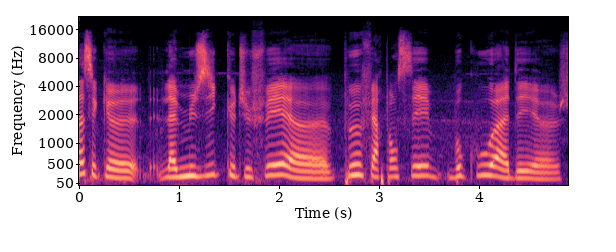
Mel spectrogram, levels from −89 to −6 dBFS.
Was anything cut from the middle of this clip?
no; 0 cuts

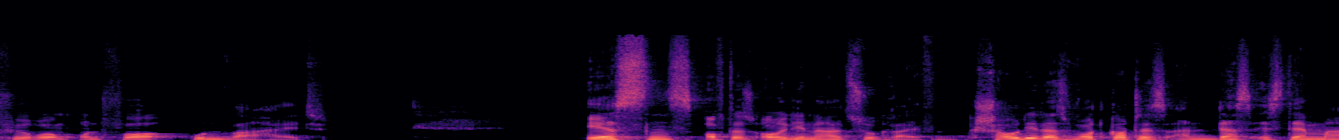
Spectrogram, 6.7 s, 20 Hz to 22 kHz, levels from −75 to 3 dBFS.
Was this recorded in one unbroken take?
no; 1 cut; at 4.8 s

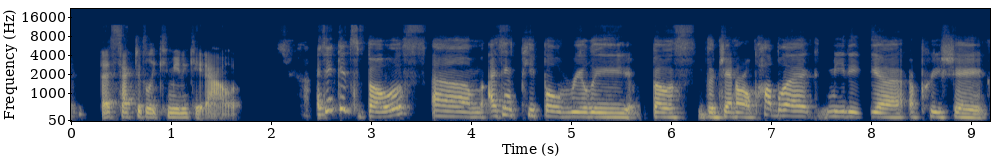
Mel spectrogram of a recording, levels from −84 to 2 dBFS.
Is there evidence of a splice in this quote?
no; 0 cuts

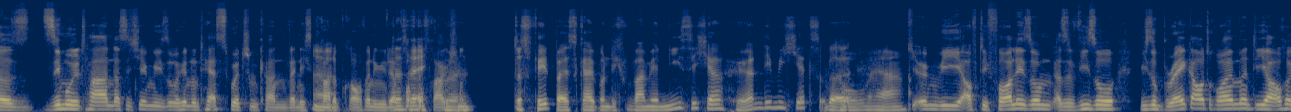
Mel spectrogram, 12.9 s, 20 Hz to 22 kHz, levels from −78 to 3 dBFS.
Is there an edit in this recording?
yes; 2 cuts; at 4.6 s, 9.1 s

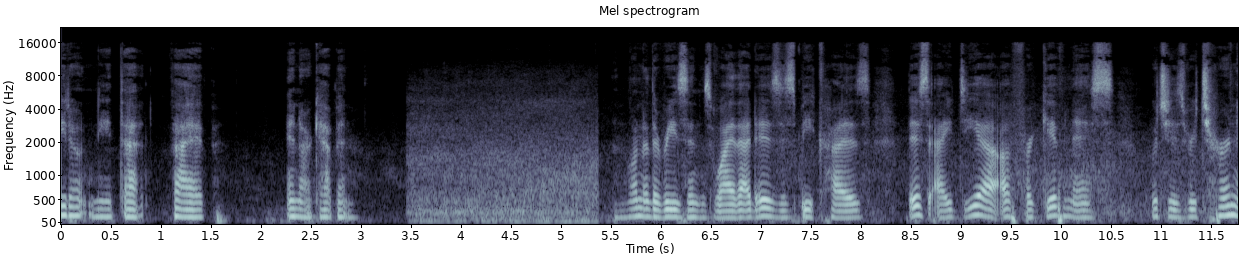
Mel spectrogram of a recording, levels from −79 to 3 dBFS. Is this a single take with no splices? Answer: no; 1 cut; at 5.4 s

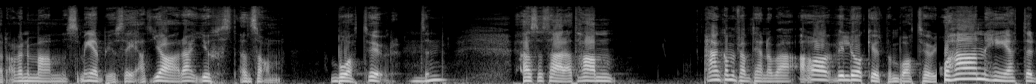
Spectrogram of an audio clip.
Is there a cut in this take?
yes; 1 cut; at 9.4 s

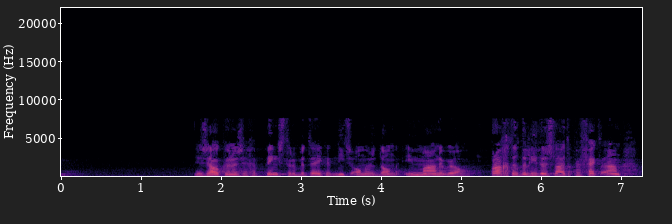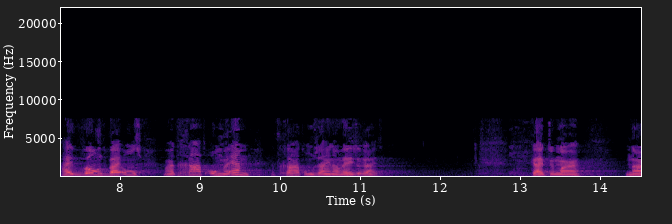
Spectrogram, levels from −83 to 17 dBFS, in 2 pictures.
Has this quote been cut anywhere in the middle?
yes; 1 cut; at 5.2 s

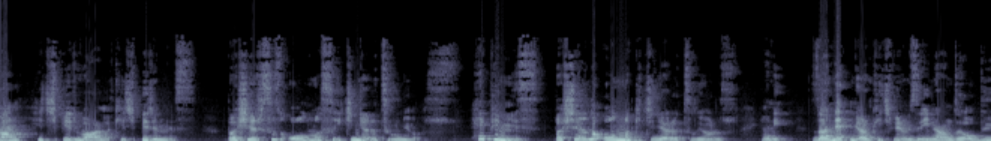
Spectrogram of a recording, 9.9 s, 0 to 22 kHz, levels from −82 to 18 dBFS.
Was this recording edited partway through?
yes; 1 cut; at 4.6 s

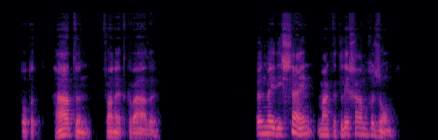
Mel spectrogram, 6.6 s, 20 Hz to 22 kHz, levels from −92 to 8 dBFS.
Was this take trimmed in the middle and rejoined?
no; 0 cuts

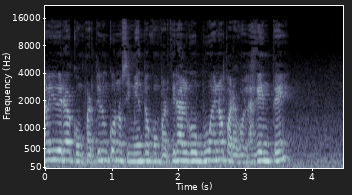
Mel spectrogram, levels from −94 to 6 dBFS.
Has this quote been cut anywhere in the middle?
no; 0 cuts

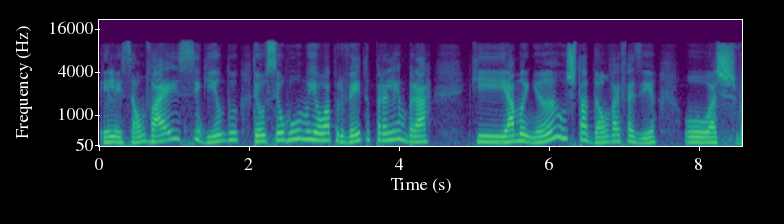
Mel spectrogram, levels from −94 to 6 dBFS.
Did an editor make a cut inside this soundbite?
yes; 1 cut; at 2.0 s

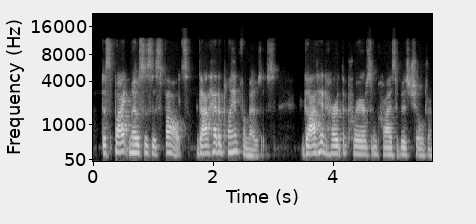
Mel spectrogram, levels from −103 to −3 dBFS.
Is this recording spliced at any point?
no; 0 cuts

